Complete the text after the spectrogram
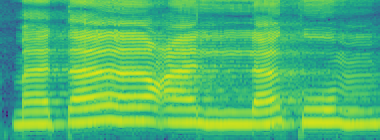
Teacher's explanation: tanwin dileburkan ke lam, tidak disertai dengung, jadi cukup ditekan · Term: idgham bila gunnah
